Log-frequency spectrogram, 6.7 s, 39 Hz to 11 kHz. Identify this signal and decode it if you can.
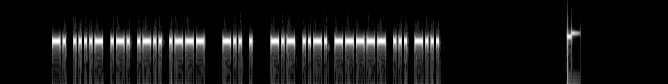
Morse code, heard as a keyed tone, about 41 wpm, 700 Hz. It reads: N4RLJ DE KF0SB
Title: USA Callsign DE Callsign - 5 Characters - 45wpm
